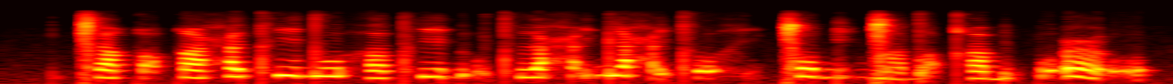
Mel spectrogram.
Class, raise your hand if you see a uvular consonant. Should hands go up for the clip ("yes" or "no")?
yes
